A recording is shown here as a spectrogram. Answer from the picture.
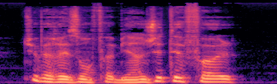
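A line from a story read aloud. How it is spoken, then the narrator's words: Exclaimed. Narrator (French): s'écria-t-elle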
